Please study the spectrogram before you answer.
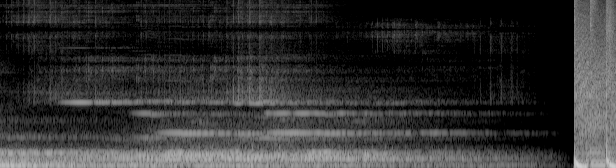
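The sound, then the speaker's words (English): Low, wavering whale-like calls from nine elongated humanoid creatures standing behind a partition drone over a deep rumbling bed, with a few sustained tonal moans sliding in pitch, fading gradually before a brief silence and an abrupt burst of different sound. “Yes, making those whale-like sounds. Listen to them. Fluctuating.”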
